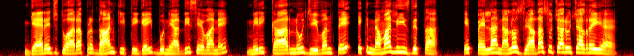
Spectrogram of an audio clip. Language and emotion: Punjabi, happy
